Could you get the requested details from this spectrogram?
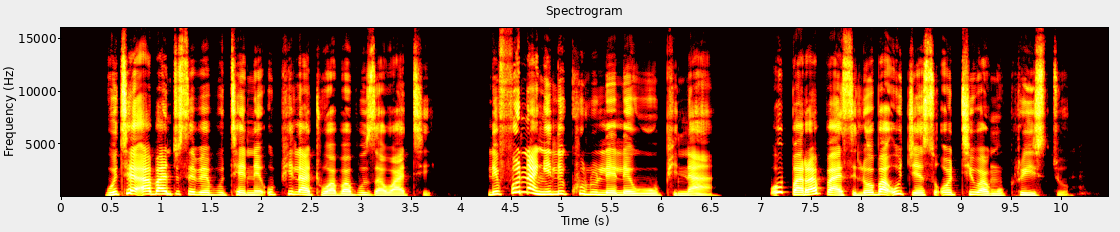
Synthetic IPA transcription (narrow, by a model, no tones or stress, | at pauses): ɣutʰɛʔaβantʼusɛβeβutʰɛnɛʔupʰilatʰuwaβaβuzawaːtʰi | lifunaŋilikʰululɛlɛɣupʰina | ub̥ʱaɾab̥ʱasilɔβaʔud̥ʒ̥ʱesuʔotʰiwaŋukʰriːstʼṵ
